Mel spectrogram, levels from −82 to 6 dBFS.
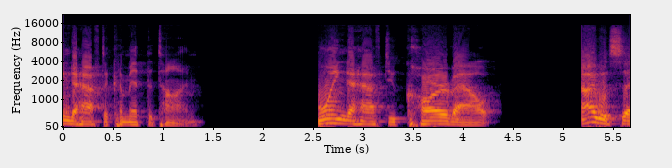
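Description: Hard clipping runs through the whole clip: the speech is driven about 10 dB beyond what the signal path can carry, so a few percent of samples have their peaks sliced flat, and those squared-off tops add high harmonics heard as a harsh, gritty fuzz on every louder syllable.

A clipped start after a pause occurs at 2.22 s, following 0.88 s of silence, and again at 4.85 s, after 0.54 s. Each time the output device has gone idle and takes about 0.34 s to wake, so the speech bursts in abruptly with its opening sounds missing.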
